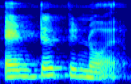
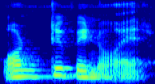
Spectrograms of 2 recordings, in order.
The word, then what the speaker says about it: entrepreneur: care entrepreneur right and sound is not entpreneur entrepreneur okay so this way you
